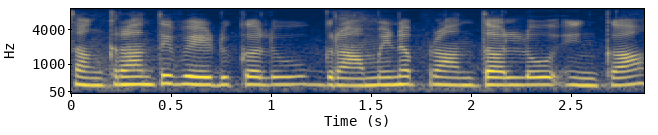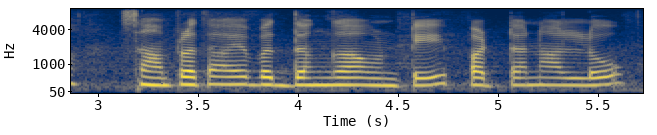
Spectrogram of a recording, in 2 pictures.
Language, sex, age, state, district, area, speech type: Telugu, female, 18-30, Telangana, Jayashankar, urban, spontaneous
